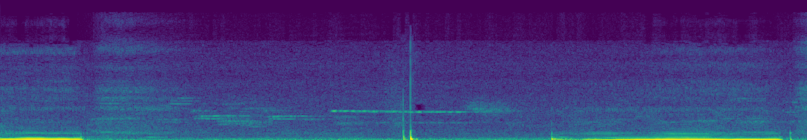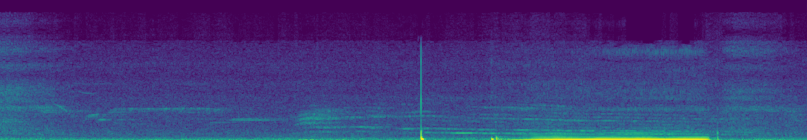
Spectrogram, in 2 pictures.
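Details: Pug asleep, giving three long humming snores roughly three seconds apart, each a steady low buzzy tone lasting about a second, with a couple of sharp clicks in the quiet gaps.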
